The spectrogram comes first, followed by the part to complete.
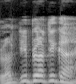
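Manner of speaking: very high, loud put-on Indian English accent. Praising accents he loves, the speaker demonstrates an indian english accent. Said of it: "That sort of accent".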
